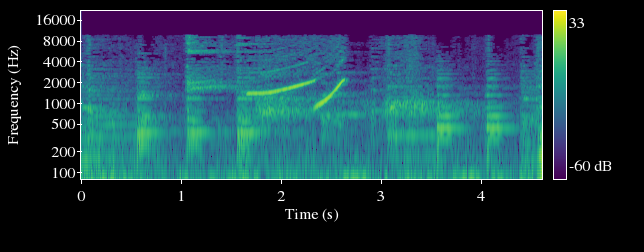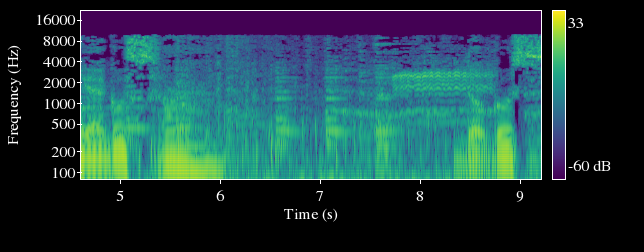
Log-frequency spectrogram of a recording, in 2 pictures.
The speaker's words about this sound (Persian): گوسفند، دوازده تا گوسفند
